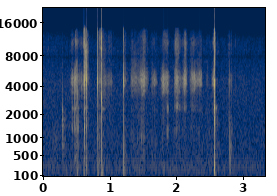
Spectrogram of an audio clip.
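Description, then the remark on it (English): Fast typing on a new keyboard at about 90 words per minute: a quick, uneven flurry of crisp key clicks, fairly quiet, with a few sharper keystrokes standing out. No one speaks. “何の音? キーボードの音です。新しくね、昨日届いたキーボードです。”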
